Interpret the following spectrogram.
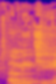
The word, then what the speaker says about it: Emichi: How do I pronounce the name on Instagram? It's Amici.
